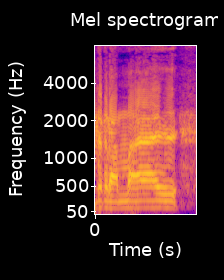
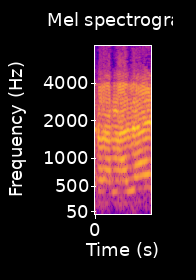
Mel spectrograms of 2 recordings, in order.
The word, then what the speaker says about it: Ramallah: Y cerca del Ramal, vos corregime con la pronunciación de las palabras, cerca del Ramallah, ¿no? Sí, cerca de Ramallah es la ciudad que sería la capital transitoria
